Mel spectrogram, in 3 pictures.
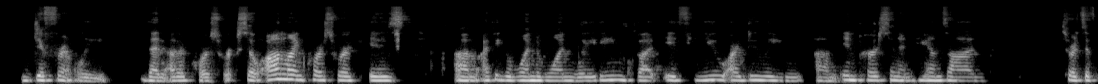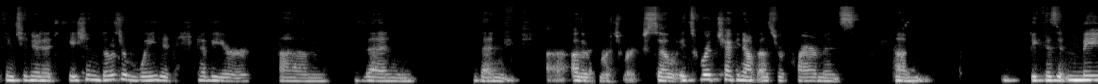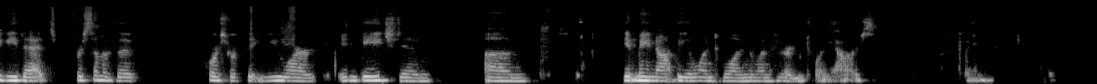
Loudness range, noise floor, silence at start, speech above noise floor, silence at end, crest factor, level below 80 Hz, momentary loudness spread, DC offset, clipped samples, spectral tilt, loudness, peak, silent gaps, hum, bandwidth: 8 LU; -83 dBFS; 0.2 s; 64 dB; 1.05 s; 18 dB; -64 dBFS; 14 LU; under 0.1%; under 0.1%; -7 dB/octave; -19 LUFS; 0 dBFS; none; none; 15.5 kHz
